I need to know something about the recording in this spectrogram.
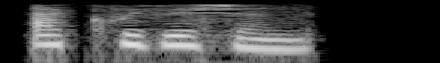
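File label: "acquisition", English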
